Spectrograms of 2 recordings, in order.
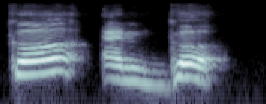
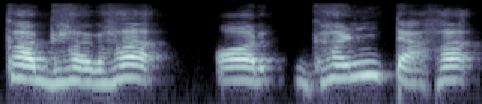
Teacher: So that ka and ga, that which you don't stress that much, are called as Alpa Prana Aksharani.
